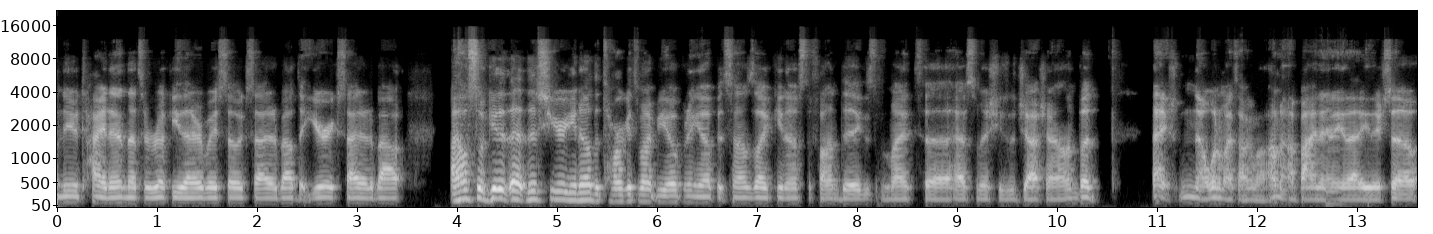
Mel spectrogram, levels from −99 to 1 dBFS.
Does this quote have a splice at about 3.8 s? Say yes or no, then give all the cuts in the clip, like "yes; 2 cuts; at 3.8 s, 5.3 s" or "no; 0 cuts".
yes; 1 cut; at 3.8 s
